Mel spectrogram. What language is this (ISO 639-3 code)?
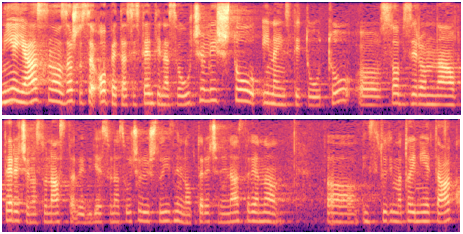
hrv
